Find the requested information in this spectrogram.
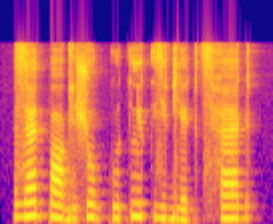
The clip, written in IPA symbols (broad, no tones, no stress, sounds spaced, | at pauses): z æ d p ɒ ɡ i ʃ o ɡ kʷ i k lʲ u k zʲ u ɡ j e k t͡sʰ æ ɡ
